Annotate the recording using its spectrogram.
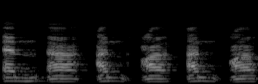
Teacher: নুন সাকিন তানবিনের পরে আসিলে গুন্না ছাড়া স্পষ্ট স্পষ্ট স্পষ্ট করিয়া পড়িতে হয় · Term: ইজার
